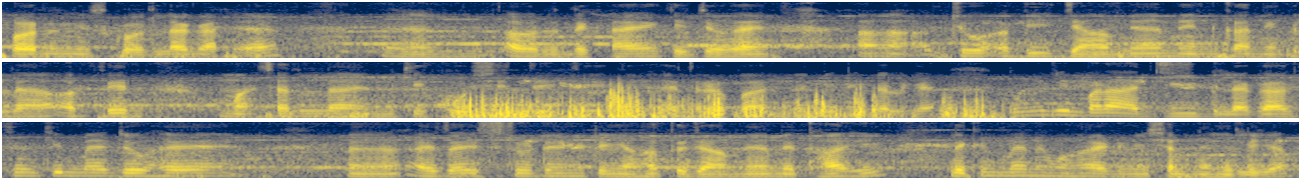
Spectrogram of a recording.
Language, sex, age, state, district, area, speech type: Urdu, male, 18-30, Delhi, South Delhi, urban, spontaneous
